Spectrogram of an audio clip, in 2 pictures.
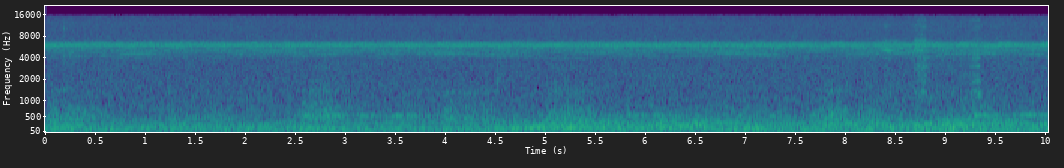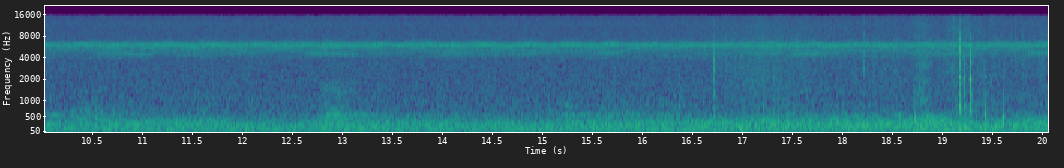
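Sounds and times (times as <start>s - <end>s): insect chorus trilling: 0.0s - 20.0s.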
